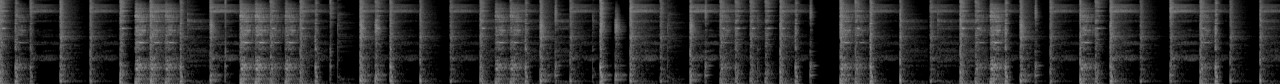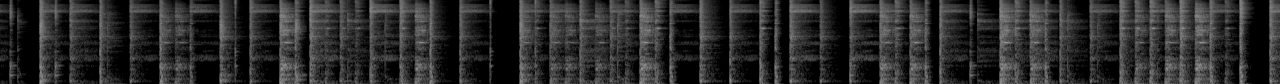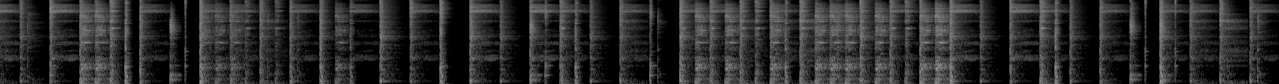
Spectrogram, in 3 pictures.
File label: Cymbalz N Hatz More, Percussion Combos, 100; M-Audio; Pro Sessions VOL-38; Abstract World Fusion 2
